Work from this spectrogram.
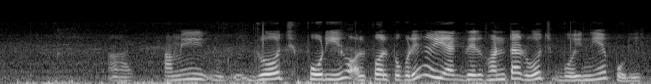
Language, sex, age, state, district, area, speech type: Bengali, female, 45-60, West Bengal, South 24 Parganas, rural, spontaneous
